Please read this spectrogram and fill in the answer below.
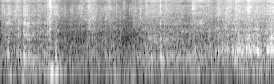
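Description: A packed box being opened and handled: a few light knocks, one sharper about half a second in, over faint rustling of the packing, which includes styrofoam packing peanuts.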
